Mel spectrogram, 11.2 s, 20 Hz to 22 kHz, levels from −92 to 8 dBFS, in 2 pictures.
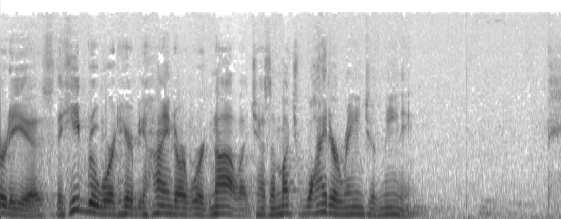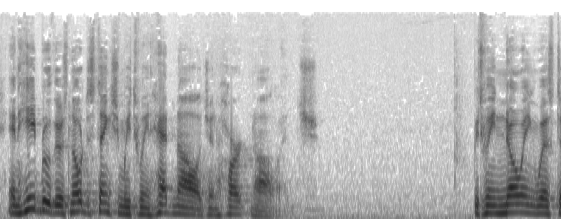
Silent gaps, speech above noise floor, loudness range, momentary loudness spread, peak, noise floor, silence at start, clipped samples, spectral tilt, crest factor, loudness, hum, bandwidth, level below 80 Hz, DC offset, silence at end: none; 30 dB; 5 LU; 11 LU; 0 dBFS; -45 dBFS; 0 s; under 0.1%; -7 dB/octave; 14 dB; -15 LUFS; none; 17 kHz; -46 dBFS; under 0.1%; 0 s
